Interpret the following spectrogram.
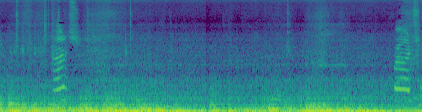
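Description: Running noise of a moving passenger train heard from inside the coach: a steady, loud low rumble of wheels on the track.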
